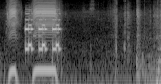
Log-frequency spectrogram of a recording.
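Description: Short electronic beeping: one brief tone, then three quick beeps run together, all over within the first second.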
